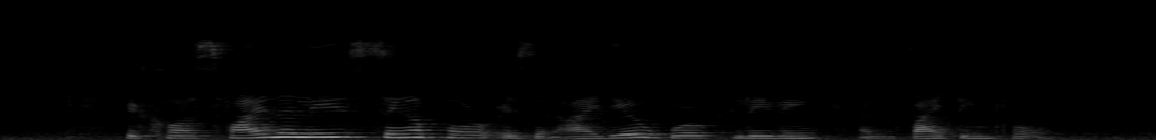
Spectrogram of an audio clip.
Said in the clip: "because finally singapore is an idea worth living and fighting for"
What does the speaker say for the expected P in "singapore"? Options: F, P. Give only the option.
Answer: P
